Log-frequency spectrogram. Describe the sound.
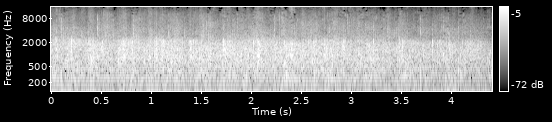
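Audience applause welcoming panelists at an economics panel event: a dense, steady wash of many hands clapping, sustained and even throughout with no voices above it.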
